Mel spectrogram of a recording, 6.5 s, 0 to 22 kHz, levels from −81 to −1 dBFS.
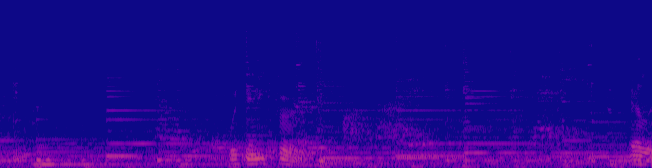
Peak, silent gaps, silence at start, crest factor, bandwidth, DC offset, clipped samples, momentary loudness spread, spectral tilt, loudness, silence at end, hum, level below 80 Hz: -34 dBFS; none; 0 s; 18 dB; 13 kHz; under 0.1%; under 0.1%; 8 LU; -7.5 dB/octave; -52 LUFS; 0 s; none; -66 dBFS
